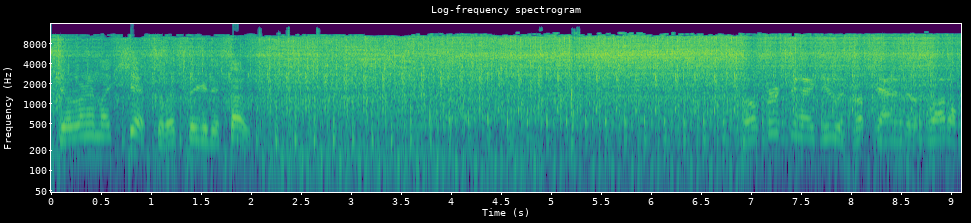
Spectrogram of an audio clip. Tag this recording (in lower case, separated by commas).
vehicle, speech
